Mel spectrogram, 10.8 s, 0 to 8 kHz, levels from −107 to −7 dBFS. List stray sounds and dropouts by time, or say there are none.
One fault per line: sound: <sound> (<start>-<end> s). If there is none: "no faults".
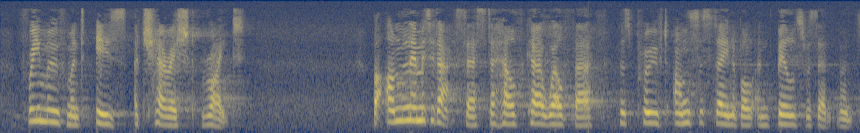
no faults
